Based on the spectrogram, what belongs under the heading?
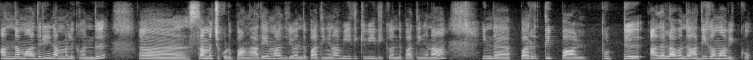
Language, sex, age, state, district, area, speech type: Tamil, female, 18-30, Tamil Nadu, Tiruppur, urban, spontaneous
